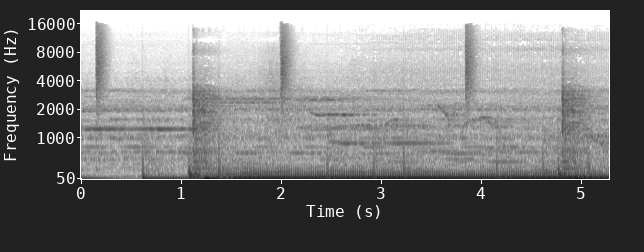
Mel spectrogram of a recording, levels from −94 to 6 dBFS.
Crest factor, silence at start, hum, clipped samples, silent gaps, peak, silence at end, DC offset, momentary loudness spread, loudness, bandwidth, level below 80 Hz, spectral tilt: 14 dB; 0 s; none; under 0.1%; none; 0 dBFS; 0 s; under 0.1%; 11 LU; -19 LUFS; 13.5 kHz; -14 dBFS; -5 dB/octave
